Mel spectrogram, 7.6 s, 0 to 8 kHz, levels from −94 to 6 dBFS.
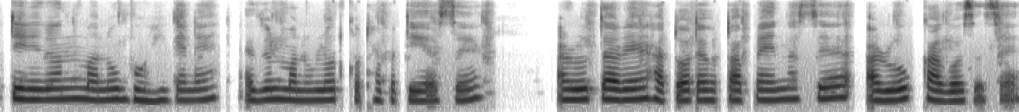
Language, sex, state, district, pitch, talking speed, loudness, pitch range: Assamese, female, Assam, Kamrup Metropolitan, 235 Hz, 150 wpm, -17 LUFS, 225-245 Hz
